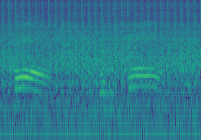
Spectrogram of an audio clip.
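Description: Peterbilt garbage truck's diesel engine running at idle, a steady low rumble, with voices talking over it.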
